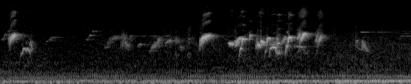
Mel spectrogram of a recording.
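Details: {'caption': 'Red-whiskered bulbul fanning its tail, giving bright, liquid whistled notes and short warbled phrases, rising and falling, clustered near the end, over a steady low hum.'}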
